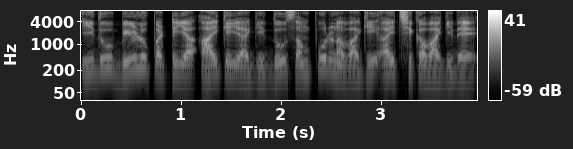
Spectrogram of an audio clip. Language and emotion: Kannada, neutral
